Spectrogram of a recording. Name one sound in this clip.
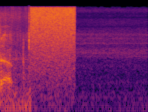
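Loud static hiss crackles briefly.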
